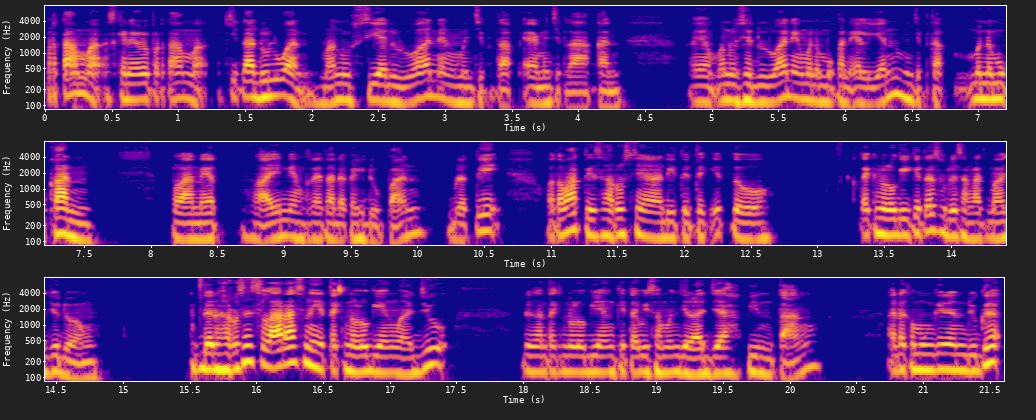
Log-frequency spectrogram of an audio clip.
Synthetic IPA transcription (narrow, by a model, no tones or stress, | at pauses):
pərt̪ama̰skenaɾiopərt̪ama̰kit̪aduluanmanusiaduluanjaŋməɲt͡ʃip̚t̪aɛməɲt͡ʃi̥p̚t̪akanmanus̬iaduluanjaŋmənəmukaneliənməɲt͡ʃip̚t̪amənəmukanplanɛt̪̚laɪnjaŋt̪ərɲat̪adakəɦidupanbəɾart̪iʔot̪omat̪ɪs̬ɦaɾusɲadit̪it̪ɪkit̪u | t̪ɛk̚noloɡikit̪as̬udahsaŋat̪̚mad͡ʒudɔŋ | danɦaɾus̬ɲasəlaɾasnɪht̪ɛk̚noloɡijaŋmad͡ʒu | dəŋant̪ɛk̚noloɡijaŋkit̪abisaməɲd͡ʒəlad͡ʒahb̥int̪aŋ | ʔa̰dakəmuŋkinand͡ʒuɡa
